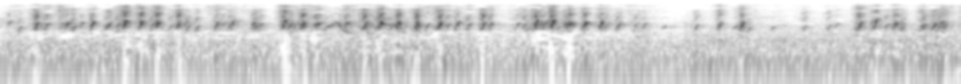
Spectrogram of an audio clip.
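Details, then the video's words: Female European goldfinch (Carduelis carduelis) chattering in quick, bright, tinkling bursts of high twittering notes, pausing briefly between phrases; used to stimulate males to sing and mate. "بتبتة أنثى الحسون"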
